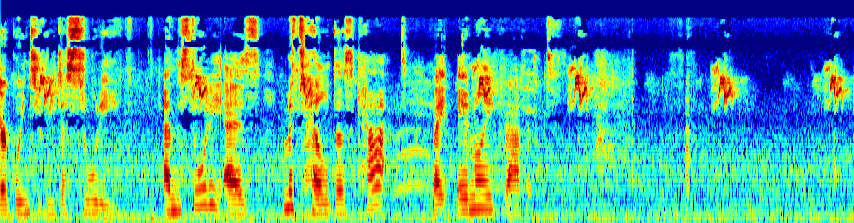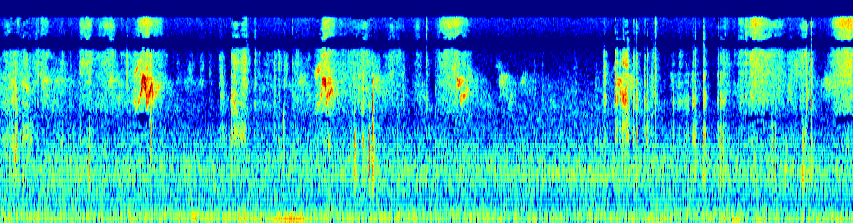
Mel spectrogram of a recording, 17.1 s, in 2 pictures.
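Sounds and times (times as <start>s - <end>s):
outdoor background: 0.0s - 17.0s
small birds chirping: 3.9s - 17.0s.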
